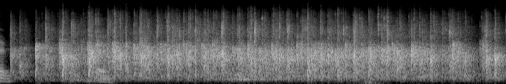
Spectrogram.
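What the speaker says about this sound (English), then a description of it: "starting the clapping in the back" A town hall audience claps steadily, a dense, even roar of many hands sustained for several seconds at close range with no talking over it.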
